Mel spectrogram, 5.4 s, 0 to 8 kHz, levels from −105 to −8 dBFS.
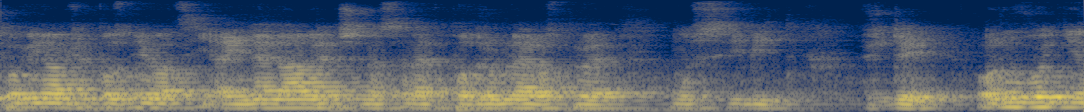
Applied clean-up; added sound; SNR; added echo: none; none; none; reverberation time 0.7 s.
